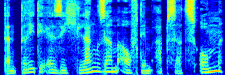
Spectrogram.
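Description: A man reading an audiobook aloud in an expressive, dramatic storytelling manner. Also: mid-range voice, slow pace, husky, dry recording, studio quality. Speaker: audiobook reader. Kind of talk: scripted audiobook narration.

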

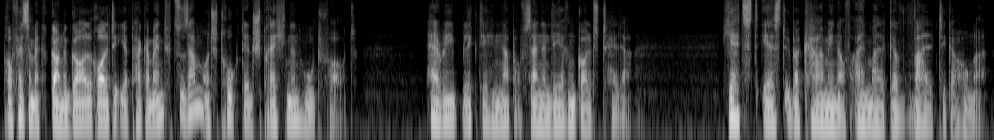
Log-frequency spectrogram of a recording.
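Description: A man narrating an audiobook in an expressive, storytelling manner. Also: on the low side, normal speed, no echo, clean studio sound. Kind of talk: scripted narration.

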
